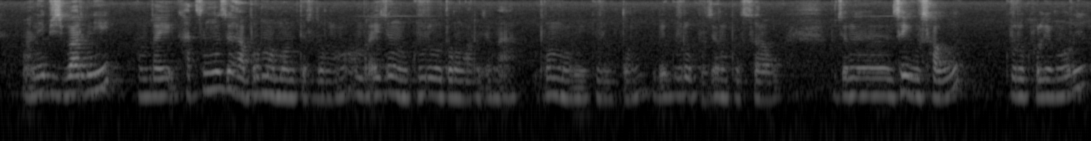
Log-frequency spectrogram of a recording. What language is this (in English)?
Bodo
